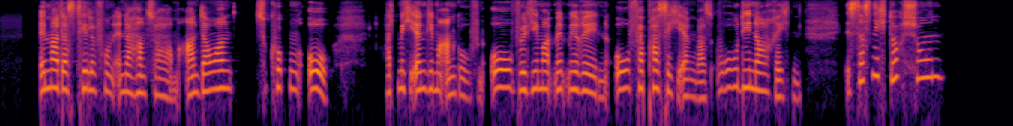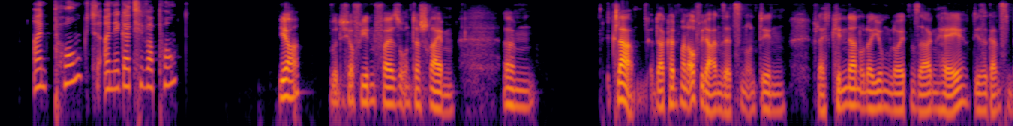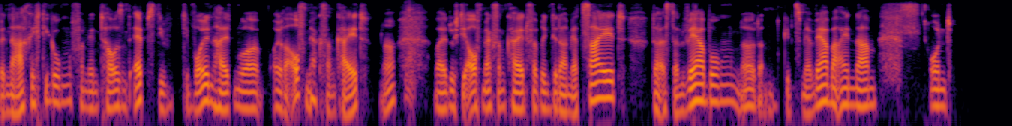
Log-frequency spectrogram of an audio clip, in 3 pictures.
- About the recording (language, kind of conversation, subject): German, podcast, Was nervt dich am meisten an sozialen Medien?
- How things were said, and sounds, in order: none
